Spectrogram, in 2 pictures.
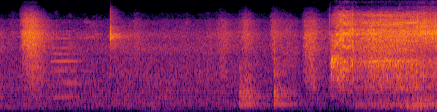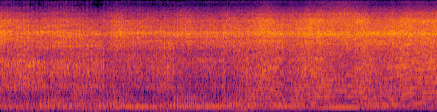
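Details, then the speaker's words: Hero HF Deluxe motorcycle with white smoke and exhaust silencer full of oil: engine catches after a few tries, uneven idle with light metallic chatter from the timing chain; cylinder head to be opened next. "तो दोस्तों देख पा रहे हैं इसके engine की आवाज जो मैं आपको सुना रहा हूं हल्की सी इसके अंदर टाइमिंग चन की भी आवाज है"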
